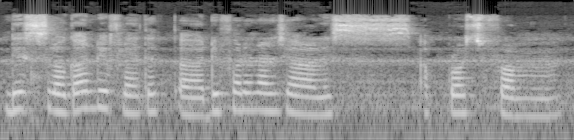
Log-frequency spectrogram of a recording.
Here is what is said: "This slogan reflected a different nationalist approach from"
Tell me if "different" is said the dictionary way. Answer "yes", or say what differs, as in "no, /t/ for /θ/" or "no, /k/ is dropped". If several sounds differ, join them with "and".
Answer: no, /ɹ/ is dropped and /n/ is dropped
